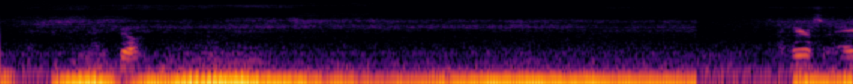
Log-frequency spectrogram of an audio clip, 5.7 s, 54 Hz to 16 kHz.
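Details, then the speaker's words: 1984 International cabover diesel semi idling right after firing up: an even, deep low rumble with air hiss from a parking brake valve leak; the engine sounds healthy. "Don't that sound good, Brandel? Sounds like something. I mean, this was a nice old tractor."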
